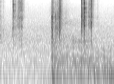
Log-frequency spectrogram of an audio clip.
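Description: A pistol clicks and rattles as it is handled.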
